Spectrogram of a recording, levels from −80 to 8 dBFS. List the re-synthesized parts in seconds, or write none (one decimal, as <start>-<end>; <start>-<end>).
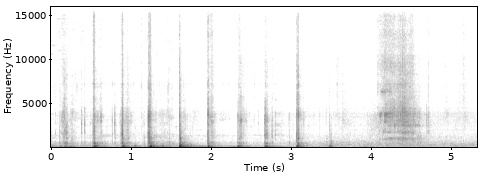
0.4-1.2; 1.7-5.3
